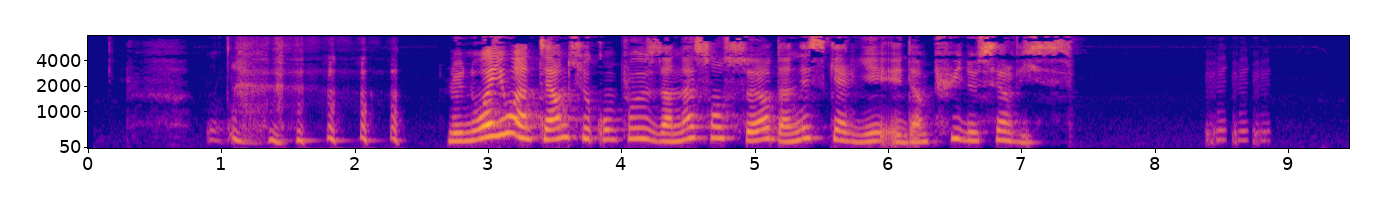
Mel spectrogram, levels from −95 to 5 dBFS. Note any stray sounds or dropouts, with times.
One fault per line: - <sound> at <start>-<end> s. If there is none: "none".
- laugh at 0.9-2.4 s
- laugh at 8.4-8.9 s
